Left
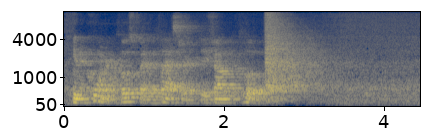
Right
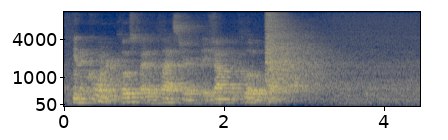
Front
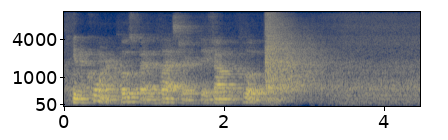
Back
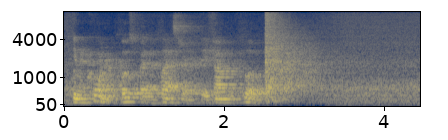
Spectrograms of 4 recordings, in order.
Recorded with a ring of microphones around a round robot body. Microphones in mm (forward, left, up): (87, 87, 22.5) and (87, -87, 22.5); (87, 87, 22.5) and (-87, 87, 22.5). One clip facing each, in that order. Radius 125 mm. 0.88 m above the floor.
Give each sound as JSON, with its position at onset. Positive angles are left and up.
{"t": 0.1, "sound": "a man speaking", "azimuth_deg": 60, "distance_m": 1.1}
{"t": 2.5, "sound": "a gunshot", "azimuth_deg": 135, "distance_m": 0.8}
